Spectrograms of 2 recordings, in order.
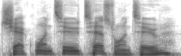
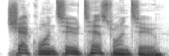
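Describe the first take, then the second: First: The voice is heard without the extra equalizer. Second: The voice is heard through the extra equalizer. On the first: The speaker calls it wrong. "It's off at the moment" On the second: The speaker calls it right. "it sounds better with the extra E Q added"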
